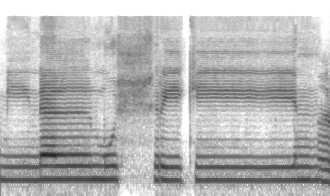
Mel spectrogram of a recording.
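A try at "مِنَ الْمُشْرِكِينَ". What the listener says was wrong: jangan monyong kalau sukun itu enggak boleh monyong yang boleh monyong cuman wau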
